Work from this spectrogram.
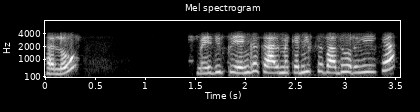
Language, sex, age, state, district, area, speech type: Hindi, female, 18-30, Madhya Pradesh, Hoshangabad, rural, conversation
